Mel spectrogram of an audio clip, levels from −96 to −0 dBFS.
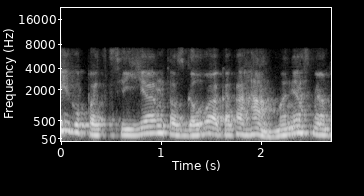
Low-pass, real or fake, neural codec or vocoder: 7.2 kHz; fake; codec, 16 kHz, 8 kbps, FunCodec, trained on Chinese and English, 25 frames a second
